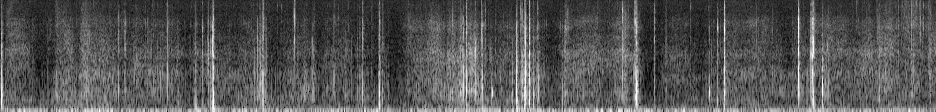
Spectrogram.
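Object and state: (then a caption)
Sequin-covered pillow being scratched. Long nails scratch and ruffle the rows of silver metal pieces on a large padded metal-sequin fabric pillow. They make a quiet, steady crinkling rustle broken by many sharp, bright clicks and ticks. A faint low hum runs underneath throughout.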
